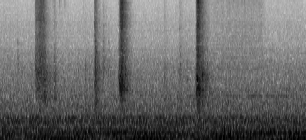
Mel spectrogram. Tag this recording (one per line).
match
matches
fire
